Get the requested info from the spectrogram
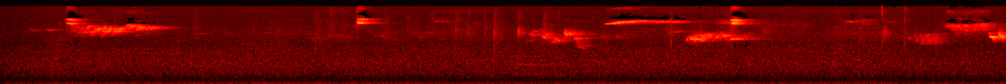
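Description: Wild birds calling over a faint outdoor hiss: short high chirps and calls, some sliding down in pitch, coming every second or two.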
